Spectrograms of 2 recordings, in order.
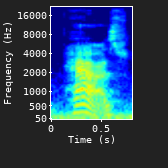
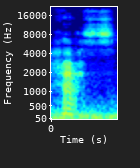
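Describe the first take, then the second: First: The word ends with a z sound. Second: The word ends with an s sound. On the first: "this is the word has" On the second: "It would make it huh, ah, s, has"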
